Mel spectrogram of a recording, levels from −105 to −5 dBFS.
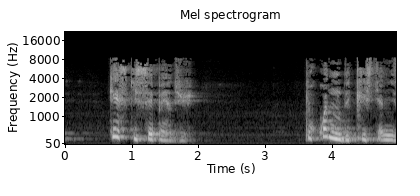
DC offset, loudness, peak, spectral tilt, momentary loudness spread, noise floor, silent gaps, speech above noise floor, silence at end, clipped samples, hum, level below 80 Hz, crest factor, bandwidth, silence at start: under 0.1%; -34 LUFS; -18 dBFS; -4.5 dB/octave; 13 LU; -78 dBFS; none; 44 dB; 0 s; under 0.1%; 50 Hz at -70 dBFS; -80 dBFS; 20 dB; 8.4 kHz; 0.7 s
